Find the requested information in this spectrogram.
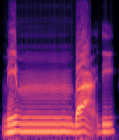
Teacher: kami memilih untuk membaca dengan idbak yaitu bibir kita tertutup dengan rapat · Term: idbaq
